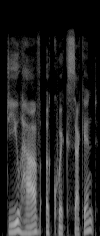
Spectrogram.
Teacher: The pitch of my voice goes up slightly at the end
